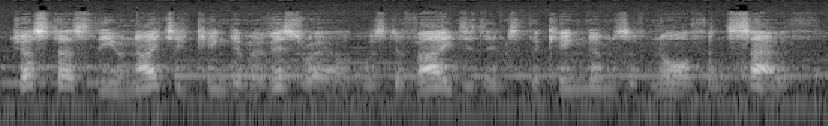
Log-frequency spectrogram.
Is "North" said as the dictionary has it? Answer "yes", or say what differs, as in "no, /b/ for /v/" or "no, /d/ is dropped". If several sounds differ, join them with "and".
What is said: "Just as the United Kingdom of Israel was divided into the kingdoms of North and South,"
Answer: yes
